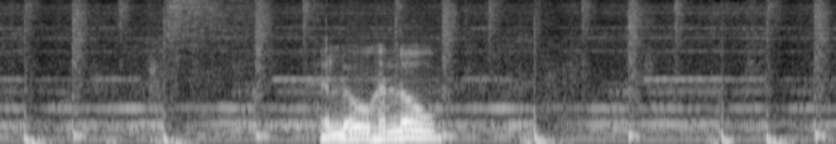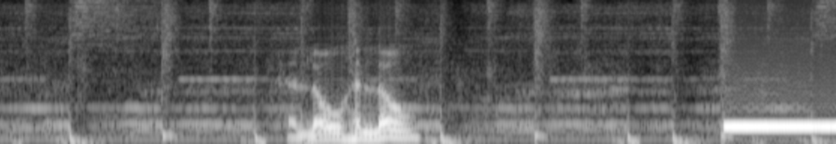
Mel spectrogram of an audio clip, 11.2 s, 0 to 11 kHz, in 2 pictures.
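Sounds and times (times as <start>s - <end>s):
speech: 2.1s - 3.1s, 7.5s - 8.4s
telephone ringing tone through the handset on an overseas call: 10.4s - 11.1s.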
